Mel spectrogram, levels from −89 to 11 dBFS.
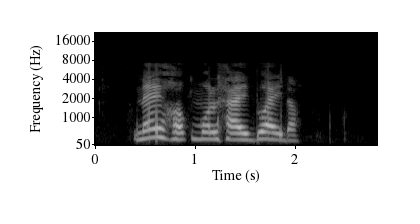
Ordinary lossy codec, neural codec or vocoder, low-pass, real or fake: AAC, 48 kbps; none; 7.2 kHz; real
